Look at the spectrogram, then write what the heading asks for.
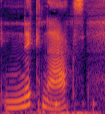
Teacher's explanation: the K at the beginning of Nick and knack are both silent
